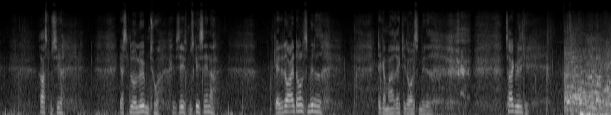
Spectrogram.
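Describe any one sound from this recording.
A young man talks close up outdoors.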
